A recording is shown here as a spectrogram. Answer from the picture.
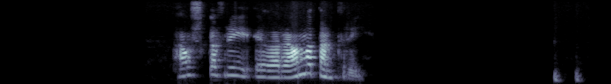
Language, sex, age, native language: Icelandic, female, 50-59, Icelandic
